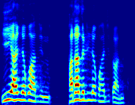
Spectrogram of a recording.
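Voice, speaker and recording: A man's voice: high voice, quick pace, fairly bright tone. A male pastor delivering a Sunday sermon, asking the congregation rhetorical questions and swinging his emphasis up and down.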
